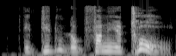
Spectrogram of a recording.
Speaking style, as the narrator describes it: said Hermione hotly

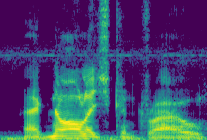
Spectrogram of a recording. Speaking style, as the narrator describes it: Duncan growled

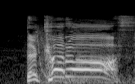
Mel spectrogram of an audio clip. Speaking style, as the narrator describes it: Gaul shouted

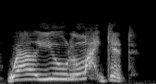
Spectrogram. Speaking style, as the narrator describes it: Todd shouted back

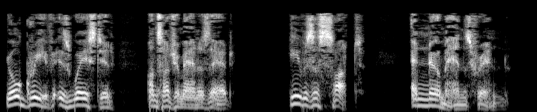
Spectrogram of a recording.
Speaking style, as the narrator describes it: Littlefinger murmured

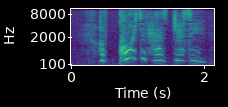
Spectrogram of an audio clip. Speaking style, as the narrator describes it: Pumpkin screamed

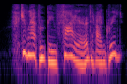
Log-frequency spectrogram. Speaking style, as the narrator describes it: gasped Hermione

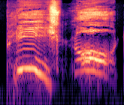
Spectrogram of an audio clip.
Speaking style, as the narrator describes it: Ida cried

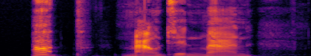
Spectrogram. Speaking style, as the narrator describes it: hissed

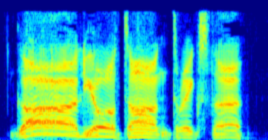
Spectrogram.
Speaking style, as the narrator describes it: Hafrek growled

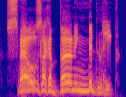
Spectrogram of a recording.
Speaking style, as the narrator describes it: growled

